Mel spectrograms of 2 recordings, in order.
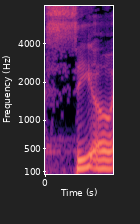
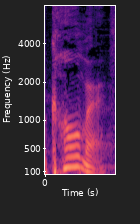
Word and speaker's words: Comer: So I always pronounced it Comer, and people would be like Colmer. I'm like, no, Comer.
